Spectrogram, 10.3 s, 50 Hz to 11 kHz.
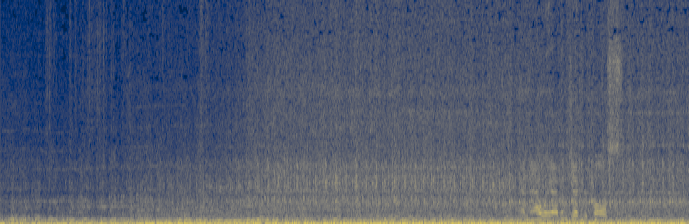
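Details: V8 with Holley Dominator EFI idling lumpy and uneven on only about half its cylinders (1, 2, 3, 4 misfiring) because they lost injector pulse. Cycling key power to the ECU normally cures it.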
